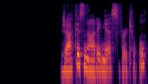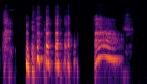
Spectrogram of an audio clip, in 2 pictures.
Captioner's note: laughs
